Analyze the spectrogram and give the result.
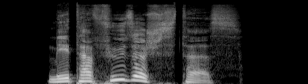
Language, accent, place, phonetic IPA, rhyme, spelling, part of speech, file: German, Germany, Berlin, [metaˈfyːzɪʃstəs], -yːzɪʃstəs, metaphysischstes, adjective, De-metaphysischstes.ogg
- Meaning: strong/mixed nominative/accusative neuter singular superlative degree of metaphysisch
